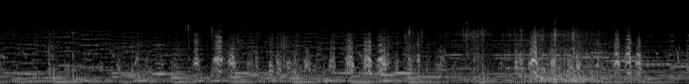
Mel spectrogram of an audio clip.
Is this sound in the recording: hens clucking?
yes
